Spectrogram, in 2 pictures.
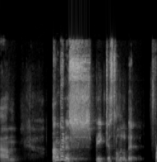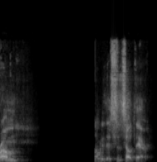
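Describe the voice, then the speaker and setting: A man talks at a fairly slow pace with long, frequent pauses. His high voice moves in very wide pitch swings. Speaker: property owner speaking at public hearing. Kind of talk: public comment at county board meeting. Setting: public meeting room.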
